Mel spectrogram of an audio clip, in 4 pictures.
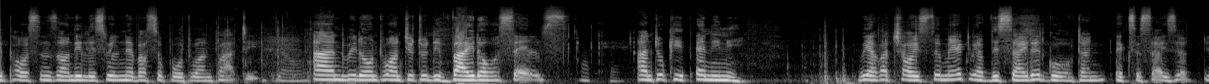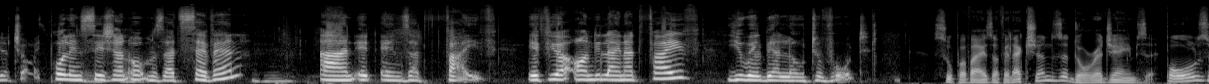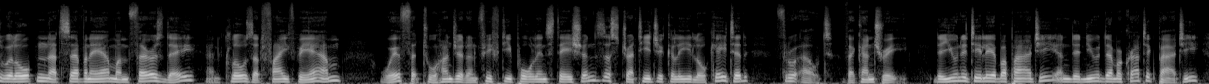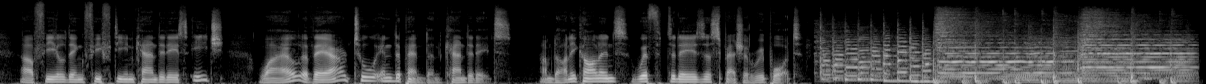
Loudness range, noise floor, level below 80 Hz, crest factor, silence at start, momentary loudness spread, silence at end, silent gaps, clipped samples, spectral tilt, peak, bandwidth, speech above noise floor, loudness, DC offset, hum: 8 LU; -49 dBFS; -44 dBFS; 18 dB; 0 s; 15 LU; 0.05 s; none; under 0.1%; -5.5 dB/octave; -2 dBFS; 17 kHz; 31 dB; -19 LUFS; under 0.1%; none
